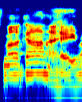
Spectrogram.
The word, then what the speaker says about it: McConaughey: If I work out and get successful, people will learn how to say it because, you know, it's McConaughey. Rhymes with what would Madonna say?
